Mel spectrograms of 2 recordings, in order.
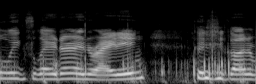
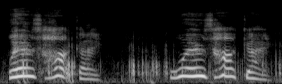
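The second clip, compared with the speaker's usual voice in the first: louder, higher mock searching call; imitated calling out; 5 semitones higher, 5 dB louder, slower than usual. Friend searching the commons for the new boy, imitated calling out. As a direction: call it out like hunting through a crowd. Friend leading hunt through crowd.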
